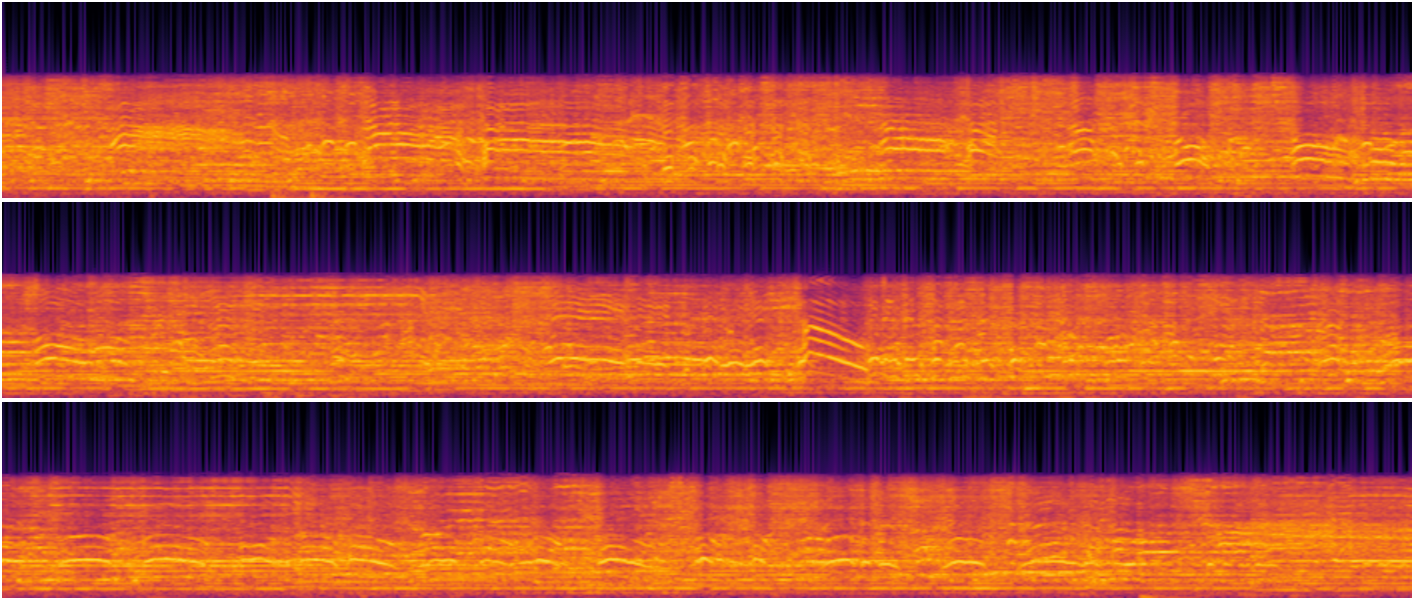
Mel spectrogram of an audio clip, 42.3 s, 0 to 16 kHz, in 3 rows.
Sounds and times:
Music: 0.0 - 42.3.

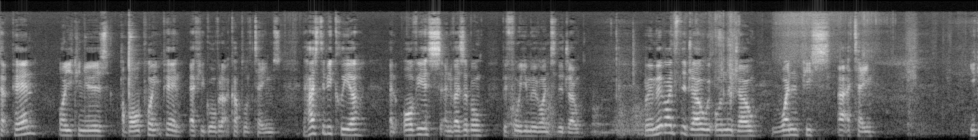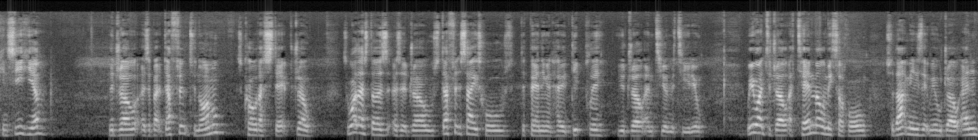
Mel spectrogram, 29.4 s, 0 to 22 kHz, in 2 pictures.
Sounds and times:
Speech: 0.0 - 8.8, 9.7 - 13.2, 14.6 - 15.4, 16.3 - 25.2, 25.9 - 29.3.

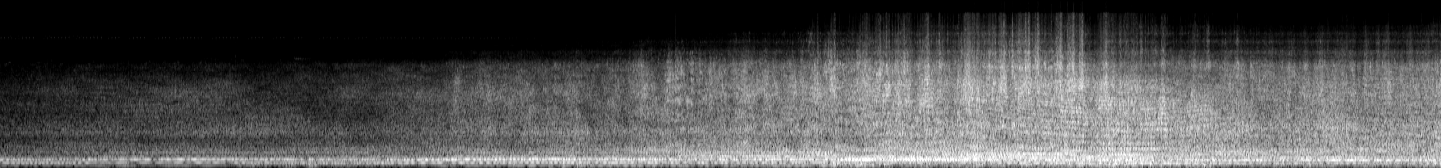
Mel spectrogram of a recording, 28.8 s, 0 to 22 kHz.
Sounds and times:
Aircraft: 0.0 - 28.8.

